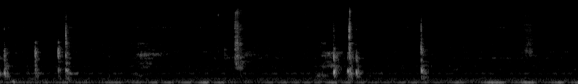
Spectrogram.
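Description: Metal wrenches on a truck air-conditioning pipe fitting, giving a few scattered sharp metallic clicks and clinks as the fitting is worked loose, the strongest about two and a half seconds in and again about a second later. The fitting is tight from dust.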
